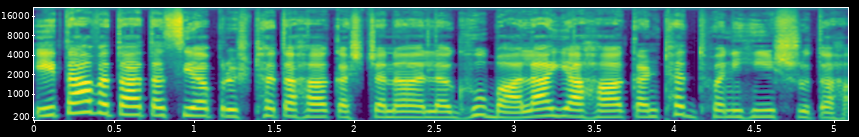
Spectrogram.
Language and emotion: Sanskrit, neutral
